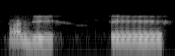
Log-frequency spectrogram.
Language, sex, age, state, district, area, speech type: Punjabi, male, 45-60, Punjab, Barnala, rural, conversation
